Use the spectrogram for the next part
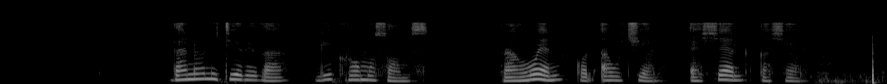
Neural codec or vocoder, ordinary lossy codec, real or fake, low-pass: none; MP3, 64 kbps; real; 7.2 kHz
